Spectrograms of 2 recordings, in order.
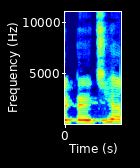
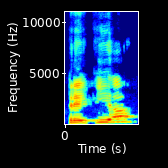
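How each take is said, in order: First: ट्रेचिया with a "chi" sound in the middle; wrong pronunciation. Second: ट्रेकिया with a hard "ki" in the middle; correct pronunciation. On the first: Teacher warning pupils off a misreading, ट्रेचिया said with "ch". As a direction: say ट्रेचिया with "ch" where the k belongs. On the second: Teacher modelling the reading for pupils, ट्रेकिया with a hard k. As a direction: say ट्रेकिया with a k, never "ch". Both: Shown as a demonstration. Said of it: "इसे ट्रेचिया नहीं पढ़ना".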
